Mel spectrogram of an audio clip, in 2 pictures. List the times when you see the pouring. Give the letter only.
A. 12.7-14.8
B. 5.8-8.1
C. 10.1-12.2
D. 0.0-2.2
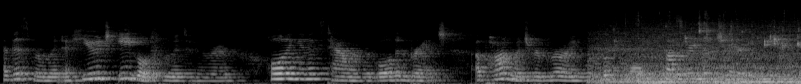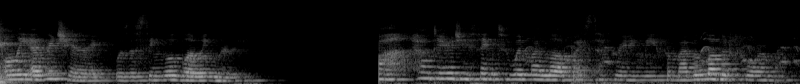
B.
